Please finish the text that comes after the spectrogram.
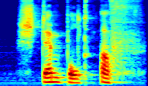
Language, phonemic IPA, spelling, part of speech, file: Dutch, /ˈstɛmpəlt ˈɑf/, stempelt af, verb, Nl-stempelt af.ogg
- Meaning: inflection of afstempelen: 1. second/third-person singular present indicative 2. plural imperative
